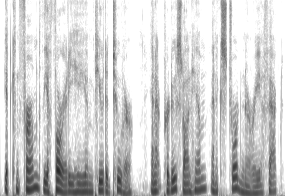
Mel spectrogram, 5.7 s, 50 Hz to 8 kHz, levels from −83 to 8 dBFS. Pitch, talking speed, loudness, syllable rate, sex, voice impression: 125 Hz, 170 wpm, -20 LUFS, 5.8 syllables/s, male, very masculine, very adult-like, old, very thick, slightly relaxed, slightly weak, slightly bright, very soft, very muffled, slightly halting, raspy, cool, intellectual, sincere, very calm, very mature, very friendly, very reassuring, very unique, very elegant, wild, very sweet, very kind, very modest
